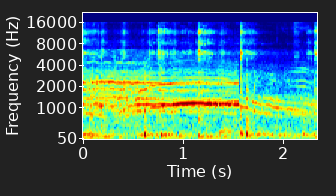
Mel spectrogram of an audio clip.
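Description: A woman's long, high-pitched scream that rises in, is held for about a second and a half and then falls away, over a steady drumbeat.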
